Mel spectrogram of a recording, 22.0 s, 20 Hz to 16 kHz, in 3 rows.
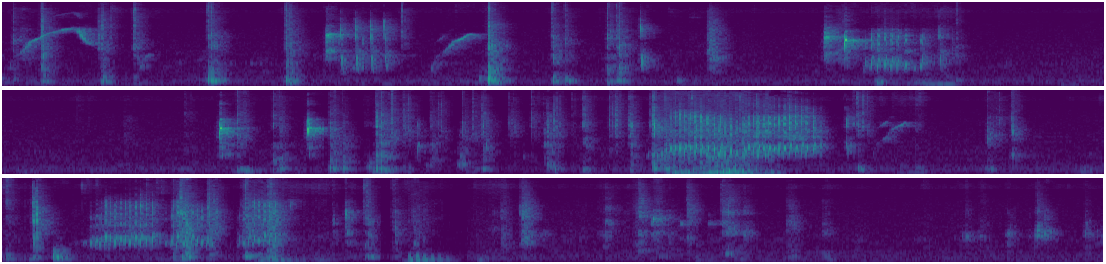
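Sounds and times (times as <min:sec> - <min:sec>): harsh bird calls: 0:00.0 - 0:01.0, 0:02.1 - 0:03.3, 0:05.5 - 0:06.4, 0:11.7 - 0:13.5, 0:15.2 - 0:16.7
birds pecking clicks: 0:08.8 - 0:13.3.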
